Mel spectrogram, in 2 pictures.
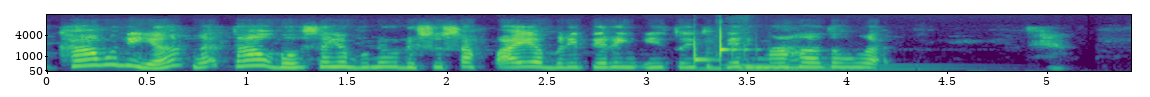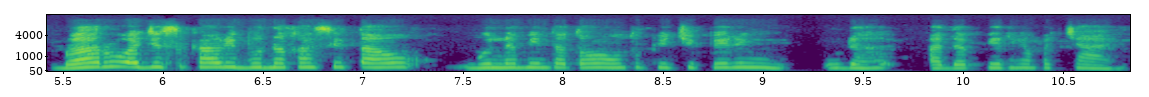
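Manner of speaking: high-pitched angry scolding mother; venting mother. Retold or imitated. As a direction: let the anger spill out at the child over the broken plate. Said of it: "orang tua yang melampiaskan emosi".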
